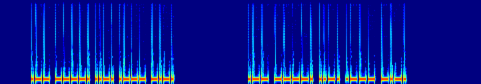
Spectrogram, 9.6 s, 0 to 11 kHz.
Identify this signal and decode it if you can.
Morse code, heard as a keyed tone, about 29 wpm, 700 Hz. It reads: W9FJC W9FJC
